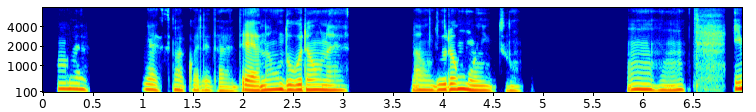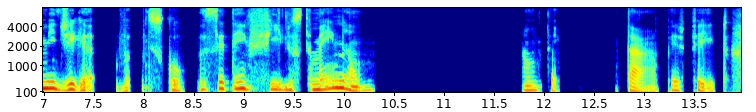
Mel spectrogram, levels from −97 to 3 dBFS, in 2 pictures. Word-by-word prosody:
É, 200 -3 0 0.5
péssima 175 -3 -4
qualidade. 145 -4 -7
É, 160 -2 +4
não 180 +4 +4
duram, 175 0 +3
né. 165 -1 +1 0.7
Não 165 - -1
duram 180 +4 +2
muito. 155 -7 +1 1.1
Uhum. 175 -3 +1 0.5
E 215 - +6
me 225 -1 +9
diga 185 +2 +1 0.5
desculpa, 130 - -5
você 185 +5 0
tem 220 +1 +4
filhos 180 -4 -3
também, 180 +5 +2
não? 160 - +4 1.5
Não 155 +1 -2
tem. - - -11 0.7
Tá 120 -1 -3
perfeito. 155 -3 -7
170 Hz, 105 wpm, -22 LUFS, 155-190 Hz, 1.5 s, me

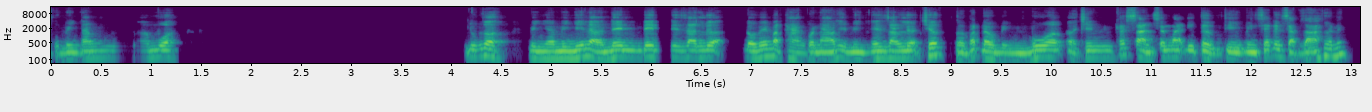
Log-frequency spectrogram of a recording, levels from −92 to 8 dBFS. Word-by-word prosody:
của - - -14
mình 100 +1 -3
đang, 120 +1 -5 0.2
ơ, 120 - -15
mua. 130 +1 -1 2.9
Đúng 130 0 -5
rồi. 140 -3 +5 0.3
Mình, 115 -2 -1
ờ, 110 - +2
mình 115 0 +2
nghĩ 125 +4 +2
là 140 -6 +4
nên 125 +2 +1
nên 130 0 +3
nên 125 -1 -5
ra 120 - +2
lựa, 125 +1 0 0.2
đối 115 - +4
với 135 +4 +1
mặt - - +2
hàng 105 -4 -4
quần 105 +1 -1
áo 105 +1 +1
thì 125 - -4
mình 105 -1 0
nên 115 0 0
ra 120 0 +2
lựa 120 +2 +1
trước, 160 +1 +4
rồi 100 - -2
bắt - - -1
đầu 110 -1 +4
mình 95 -1 -3
mua 130 +1 +3
ở - - -4
trên 120 0 -4
các 155 +1 -4
sàn 210 +7 +4
xương 125 -10 -2
mại 130 - +1
điện 125 -1 -3
tử - - +1
thì 105 -2 0
mình 210 - +1
sẽ 170 - -1
được 145 - -2
giảm - - +1
giá 105 +2 +2
hơn 145 -1 -3
ấy. 170 +3 -3
120 Hz, 230 wpm, -23 LUFS, 110-130 Hz, 2.9 s, rồi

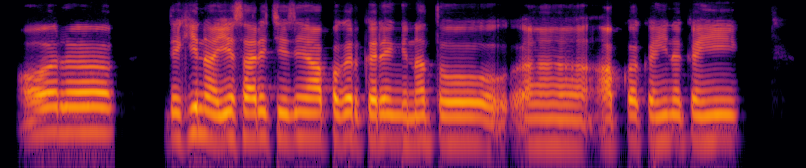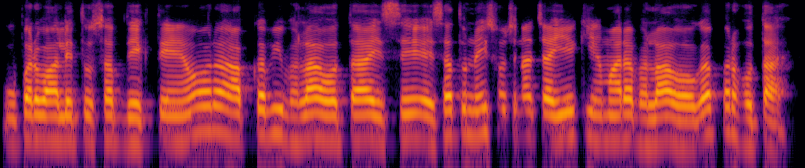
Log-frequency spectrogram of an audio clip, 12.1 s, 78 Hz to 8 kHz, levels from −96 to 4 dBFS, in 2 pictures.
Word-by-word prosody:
और 210 0 +1 0.8
देखिए 180 +3 0
ना 190 -2 +1
ये 175 +2 +3
सारी 180 +1 +3
चीज़ें 180 0 -3
आप 175 0 +1
अगर 180 +1 +2
करेंगे 170 -1 +1
ना 160 +1 -2
तो 160 - +1 0.4
अ, - - -8 0.6
आपका 170 - -3
कहीं 165 +1 -4
न 170 - -2
कहीं 170 0 -2 0.6
ऊपर 170 +3 +2
वाले 165 -1 +4
तो 165 +1 -7
सब 165 0 -2
देखते 155 +2 -2
हैं 165 0 -2
और 215 +4 +1
आपका 195 -1 +2
भी 200 +1 -4
भला 170 +1 +2
होता 170 0 +3
है 170 - +4
इससे। 170 +3 -4
ऐसा 190 +5 +2
तो - - -3
नहीं 190 +1 -3
सोचना 195 -2 -6
चाहिए 175 0 +1
कि 185 - -6
हमारा 170 +1 +1
भला 155 +1 +2
होगा, 145 0 +3
पर 200 +1 -3
होता 150 - 0
है। - - -13
170 Hz, 205 wpm, -22 LUFS, 165-185 Hz, 0.8 s, वाले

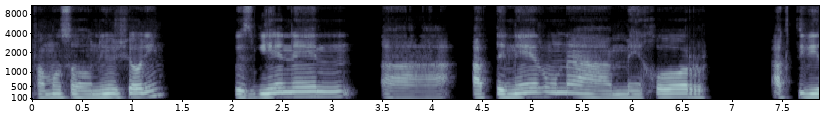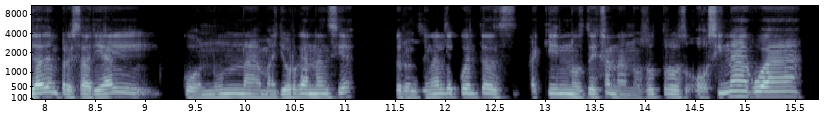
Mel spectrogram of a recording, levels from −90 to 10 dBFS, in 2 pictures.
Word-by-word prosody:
famoso 125 -1 0
nearshoring, 140 - +2 0.7
pues 120 -1 -1
vienen 160 +4 +2 0.2
a 115 +3 -6 0.2
a 125 -1 +1
tener 140 +4 +2
una 140 -6 -1
mejor 130 +2 0 0.6
actividad 140 +2 +4
empresarial 140 - -1 0.2
con 120 0 -3
una 130 -1 -1
mayor 125 +3 0
ganancia, 135 +3 0 0.4
pero 125 -2 -3
al 115 -1 -5
final 130 +3 -2
de 140 -1 -2
cuentas, 135 - -2
a - - -8
quién 140 -1 -1
nos 125 -2 0
dejan 135 0 -2
a 115 - -6
nosotros 130 +4 -5
o 115 -2 -4
sin 145 +7 +1
agua, 170 -3 +2
135 Hz, 110 wpm, -23 LUFS, 125-145 Hz, 0.7 s, actividad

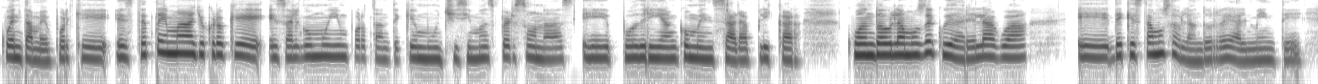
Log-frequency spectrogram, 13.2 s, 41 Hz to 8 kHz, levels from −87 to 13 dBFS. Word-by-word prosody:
cuéntame, 200 -6 0
porque 205 +1 -5
este 225 +3 -2
tema 285 0 +6
yo 265 -1 +1
creo 265 -1 0
que 245 -4 0
es 220 -1 -5
algo 220 +1 -2
muy 235 0 0
importante 205 -4 -7
que 215 +3 -4
muchísimas 205 +1 -3
personas, 205 -3 -5
eh, 215 -1 -2
podrían 215 -1 +1
comenzar 200 -3 0
a - - -1
aplicar. 190 -1 -5 0.4
Cuando 255 0 +6
hablamos 260 0 +6
de 295 +1 +2
cuidar 240 -6 +1
el 215 +3 -1
agua, 225 0 -1 0.5
eh, 220 -1 -1
¿de 245 +4 +1
qué 260 - +1
estamos 270 +2 +1
hablando 190 -5 -5
realmente? 190 -2 -6
215 Hz, 140 wpm, -23 LUFS, 200-240 Hz, 0.5 s, tema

